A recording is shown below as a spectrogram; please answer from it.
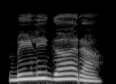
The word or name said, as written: ಬೊಳ್ಳುಗರೆ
